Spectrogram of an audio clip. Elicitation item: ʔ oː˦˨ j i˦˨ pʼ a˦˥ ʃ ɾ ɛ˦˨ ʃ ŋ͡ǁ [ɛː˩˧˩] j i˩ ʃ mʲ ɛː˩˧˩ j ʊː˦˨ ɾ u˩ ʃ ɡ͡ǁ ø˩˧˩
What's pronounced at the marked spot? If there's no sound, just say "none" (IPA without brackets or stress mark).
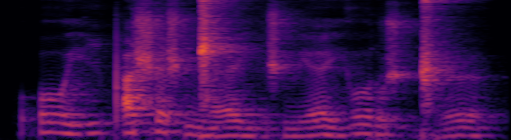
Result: ɛː˩˧˩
